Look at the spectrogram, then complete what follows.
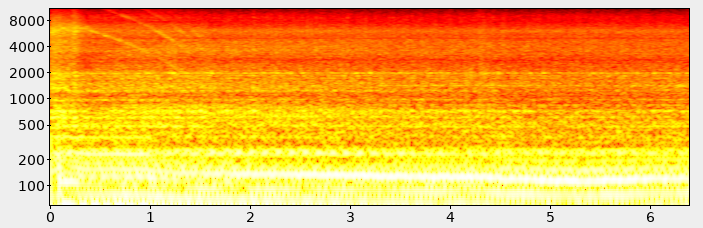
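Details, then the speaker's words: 2005 Jeep Wrangler Unlimited with newly installed Magnaflow Off-Road Pro Series cat-back exhaust: deep, even rumble at steady idle, no rattles, buzzing or leaks; normal idle after install. "everything sounds good no rattles no leaks"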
